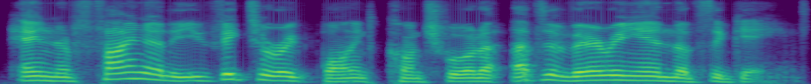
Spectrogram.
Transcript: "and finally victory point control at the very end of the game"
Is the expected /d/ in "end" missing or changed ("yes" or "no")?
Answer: no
